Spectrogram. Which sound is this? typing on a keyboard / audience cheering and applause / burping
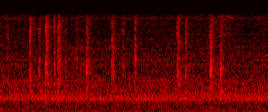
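typing on a keyboard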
